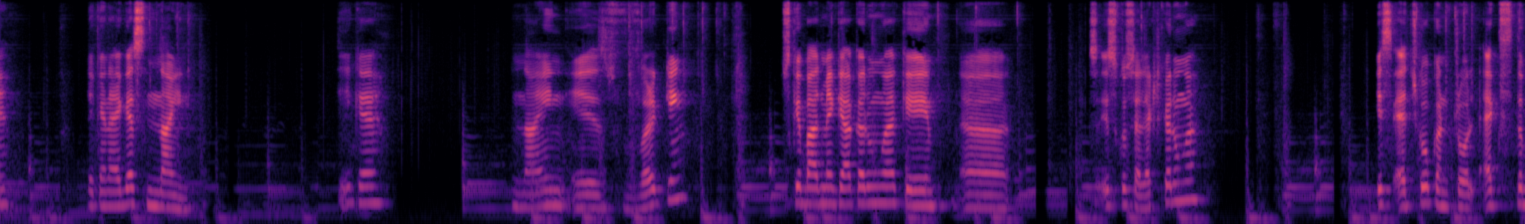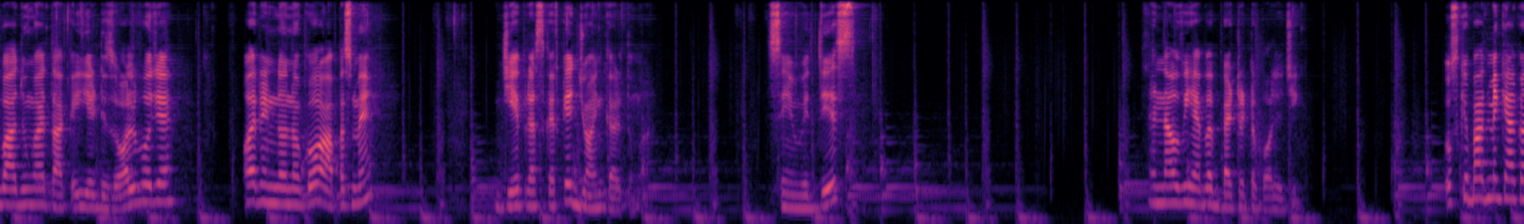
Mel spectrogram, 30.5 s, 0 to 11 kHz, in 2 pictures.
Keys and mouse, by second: 2.6 middle click, 3.1 middle click, 3.8 middle click, 4.2 middle click, 4.7 click, 5.7 middle click, 6.3 Tab, 6.6 middle click, 7.3 click, 7.6 middle click, 9.0 click, 9.4 shift+middle click, 10.3 shift+middle click, 10.6 2, 11.1 1, 12.4 2, 14.5 ctrl+x, 14.9 shift+middle click, 16.0 ctrl+x, 16.6 1, 18.0 shift+click, 18.4 shift+click, 19.5 j, 20.1 shift+middle click, 22.1 shift+click, 22.7 j, 23.6 shift+middle click, 25.1 middle click, 30.2 click.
